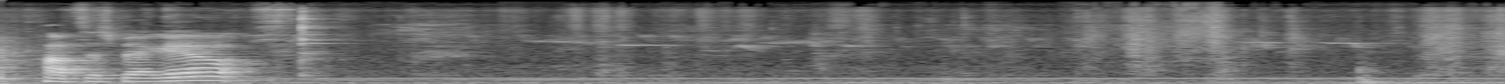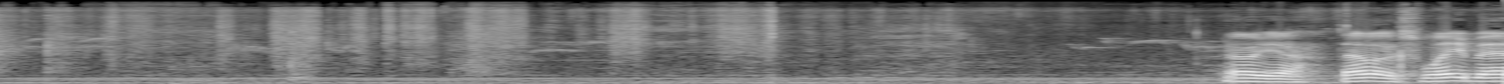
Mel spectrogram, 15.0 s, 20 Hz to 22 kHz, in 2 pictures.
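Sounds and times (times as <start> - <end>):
steady low hum: 0.0 - 15.0
rubbing and scuffing of metal valve: 2.8 - 12.2.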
